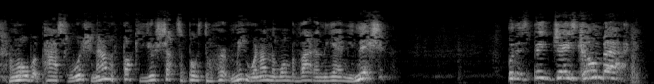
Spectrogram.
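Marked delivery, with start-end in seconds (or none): 5.1-6.4 high-pitched mock excitement; mock hype. Battle rapper mocking a rival's return, mock hype.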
